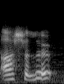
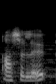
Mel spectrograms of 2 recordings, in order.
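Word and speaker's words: axolotl: But this morning I thought, Ashley the Ashalute, because that's how you pronounce it, Ashalute.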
